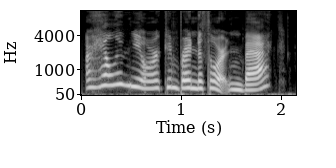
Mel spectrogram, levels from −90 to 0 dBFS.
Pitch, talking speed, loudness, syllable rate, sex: 295 Hz, 195 wpm, -19 LUFS, 6.8 syllables/s, female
